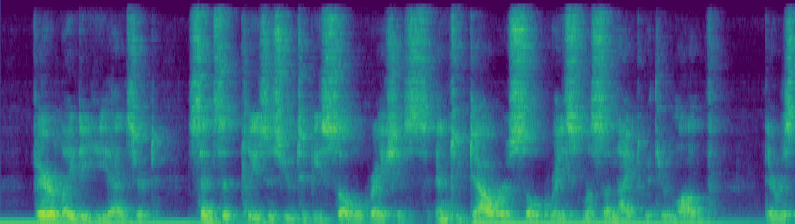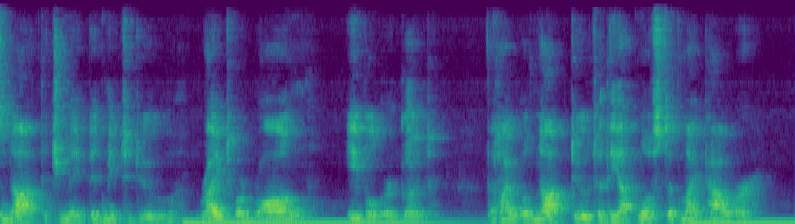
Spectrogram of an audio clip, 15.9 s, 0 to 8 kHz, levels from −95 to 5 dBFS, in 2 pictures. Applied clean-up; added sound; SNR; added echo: none; Bass guitar; 8 dB; reverberation time 0.7 s.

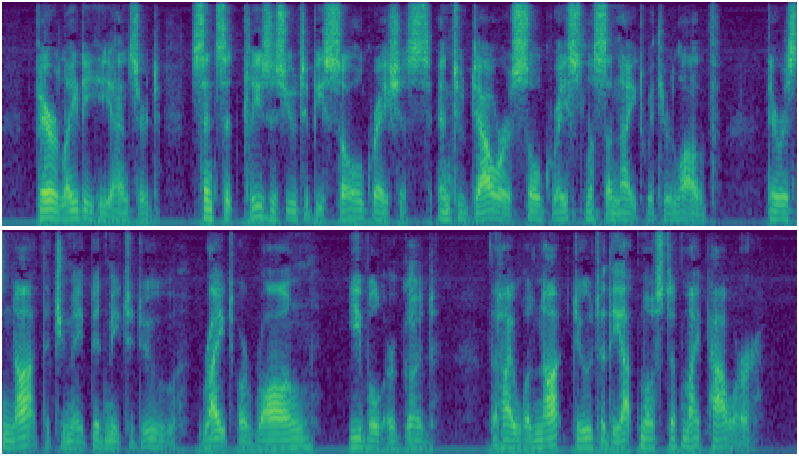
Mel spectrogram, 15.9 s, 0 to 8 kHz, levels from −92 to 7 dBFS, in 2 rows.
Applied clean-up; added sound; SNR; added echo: none; none; none; none.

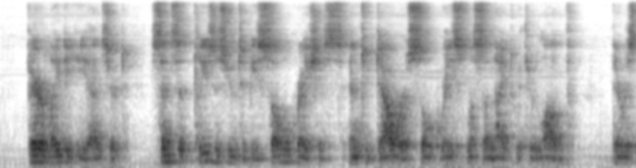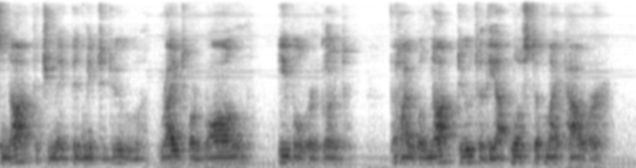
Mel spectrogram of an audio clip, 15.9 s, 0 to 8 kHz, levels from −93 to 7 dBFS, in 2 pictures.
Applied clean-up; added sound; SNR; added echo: neural separator model SepFormer DNS4.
